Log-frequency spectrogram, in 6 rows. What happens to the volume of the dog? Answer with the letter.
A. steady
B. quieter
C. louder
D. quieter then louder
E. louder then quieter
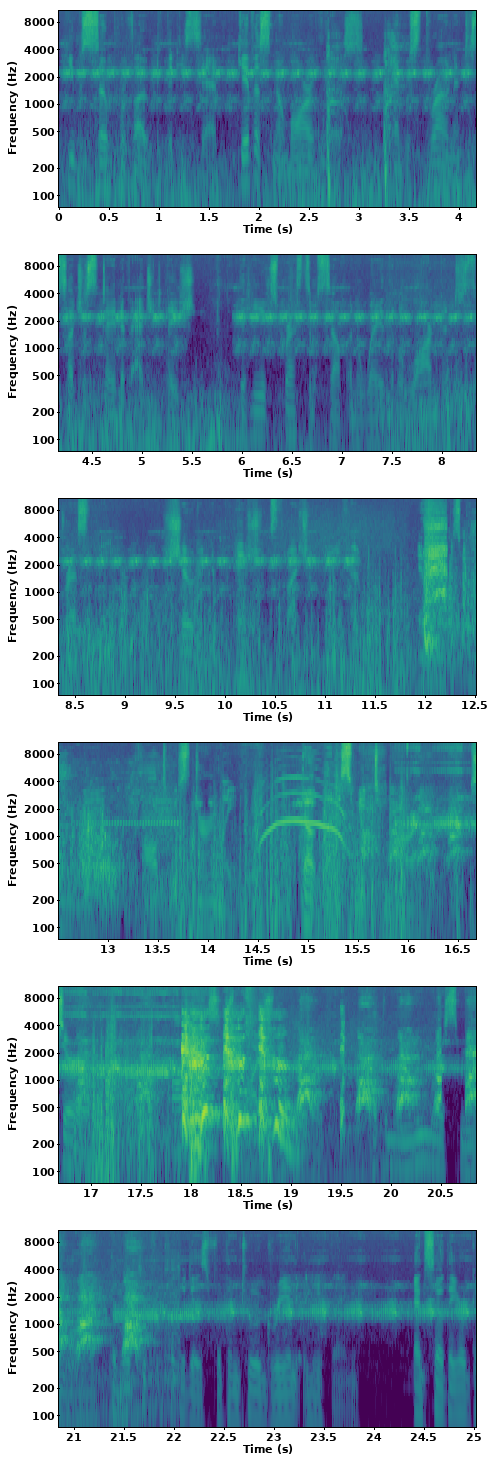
C.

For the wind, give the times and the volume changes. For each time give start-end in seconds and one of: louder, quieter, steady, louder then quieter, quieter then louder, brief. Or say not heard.
0.0-17.9 louder.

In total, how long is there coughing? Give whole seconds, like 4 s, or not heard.
3 s.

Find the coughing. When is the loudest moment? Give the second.
18 s.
